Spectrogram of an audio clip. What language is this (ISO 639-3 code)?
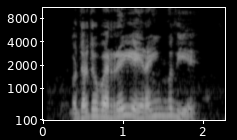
eus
